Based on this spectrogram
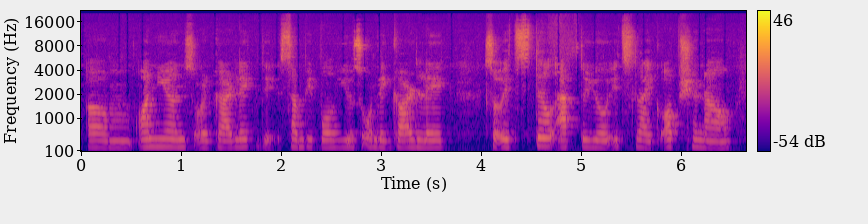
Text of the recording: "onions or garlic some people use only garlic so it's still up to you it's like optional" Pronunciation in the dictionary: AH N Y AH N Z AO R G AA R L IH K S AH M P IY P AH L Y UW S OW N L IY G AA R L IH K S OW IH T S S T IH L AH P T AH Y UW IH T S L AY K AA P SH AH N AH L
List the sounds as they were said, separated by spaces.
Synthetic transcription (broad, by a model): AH N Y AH N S AO R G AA R L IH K S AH M P IY P AH L Y UW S OW N L IY G AA R L IH K S OW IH T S S T IH L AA F T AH Y UW IH T S L AY K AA P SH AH N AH L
